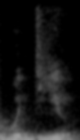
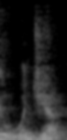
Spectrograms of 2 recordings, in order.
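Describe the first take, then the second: First: Both words are said fully, not reduced. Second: It is reduced the American way, like ya.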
